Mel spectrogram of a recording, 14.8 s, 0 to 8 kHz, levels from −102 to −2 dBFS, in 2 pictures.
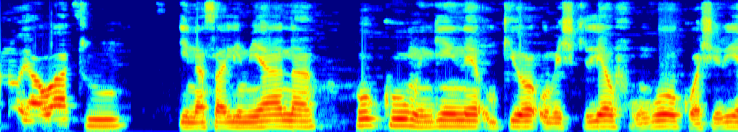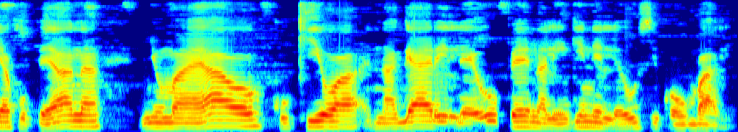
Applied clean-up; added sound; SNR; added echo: none; none; none; none.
